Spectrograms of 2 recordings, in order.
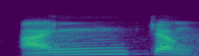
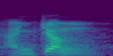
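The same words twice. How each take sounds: First: The word is said at a normal, careful speed. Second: The word is said quickly.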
